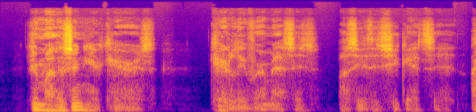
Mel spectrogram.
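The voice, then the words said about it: Exorcist demon voice impression. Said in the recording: “I had a little bit of sickness, and I'm giving the exorcist voice.”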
